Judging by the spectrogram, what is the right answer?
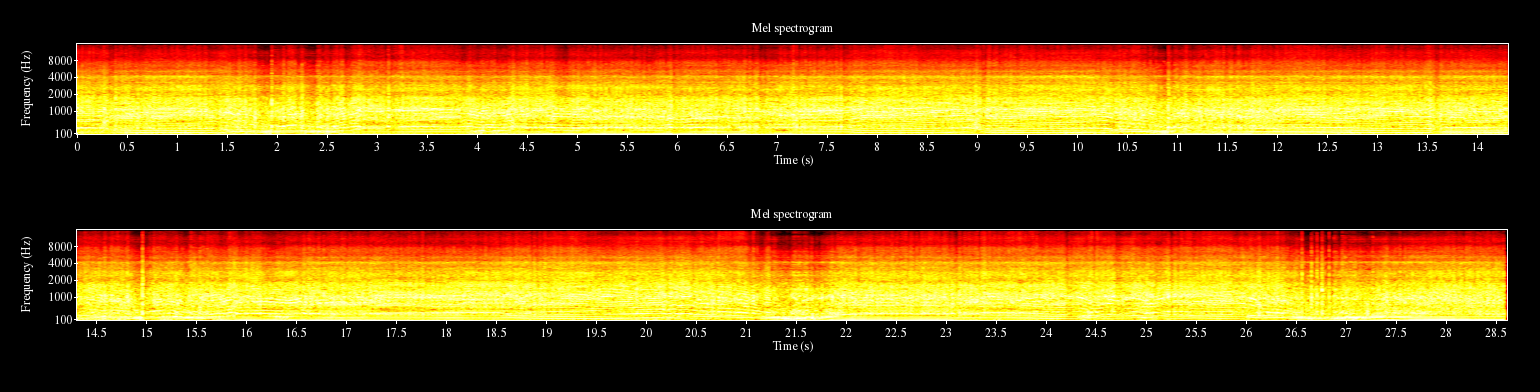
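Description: The engine of a small single-seat open-wheel race car, heard from onboard on a hot lap. It revs up in rising sweeps and drops back again and again as the car accelerates, shifts and slows for corners, with its deepest drops near the end.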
